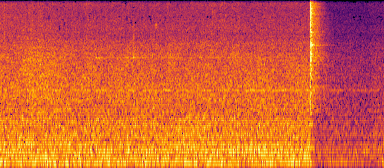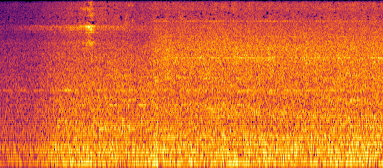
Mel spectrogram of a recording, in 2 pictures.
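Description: Steady, loud machinery drone of a ship's engine room, heaviest in the low rumble. A sharp click comes about six seconds in; the drone then drops for a couple of seconds before building back up.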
